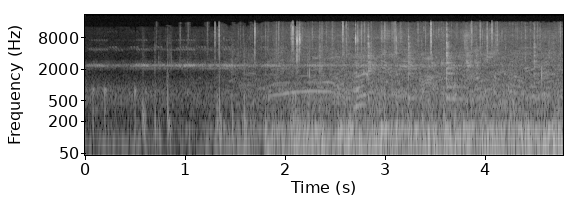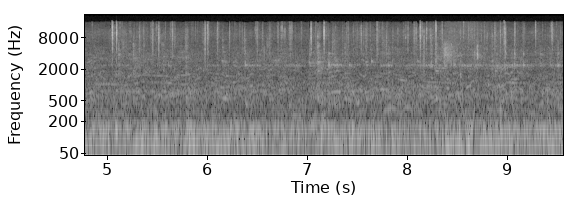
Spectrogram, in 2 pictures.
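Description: A horse's hooves clop steadily along the ground.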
